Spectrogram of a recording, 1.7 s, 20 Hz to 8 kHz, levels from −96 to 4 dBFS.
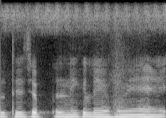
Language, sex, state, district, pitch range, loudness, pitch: Hindi, male, Uttar Pradesh, Shamli, 130-135 Hz, -15 LUFS, 130 Hz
